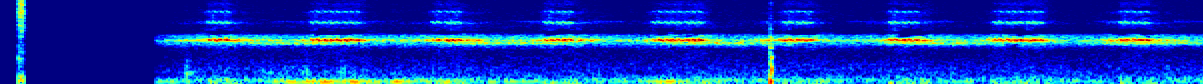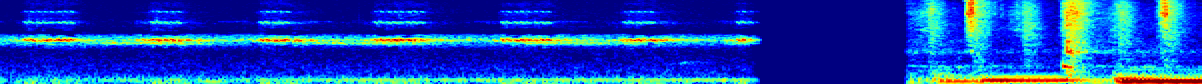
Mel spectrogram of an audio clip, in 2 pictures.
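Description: Crickets chirping, a steady run of about two chirps a second that cuts off abruptly near the end.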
